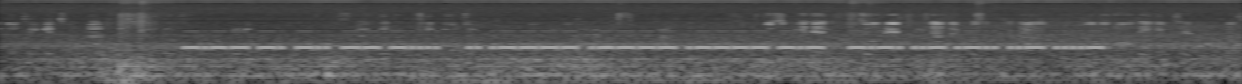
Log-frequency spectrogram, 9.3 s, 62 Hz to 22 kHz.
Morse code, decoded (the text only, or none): YNDM6 I111K CULU4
